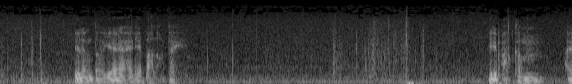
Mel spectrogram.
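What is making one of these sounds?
A man speaks calmly and gently.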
